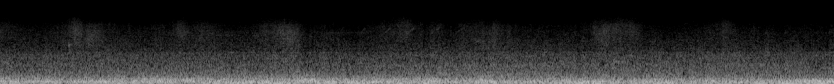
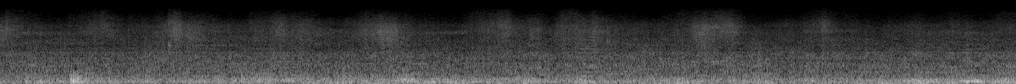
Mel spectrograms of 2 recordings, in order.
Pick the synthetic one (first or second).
second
